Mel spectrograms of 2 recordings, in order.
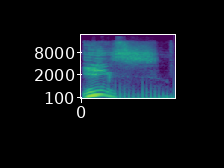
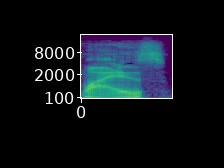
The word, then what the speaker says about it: Ys: Well, today we are returning to East. That's pronounced east like geese. Uh not wise or YS or is or anything like that.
